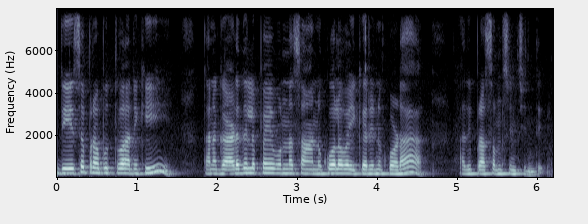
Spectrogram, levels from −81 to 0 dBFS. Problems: none marked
